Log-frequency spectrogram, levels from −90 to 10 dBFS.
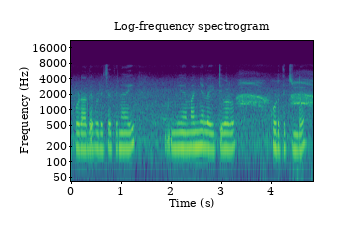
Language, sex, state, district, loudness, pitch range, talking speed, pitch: Malayalam, female, Kerala, Kollam, -17 LUFS, 180-190 Hz, 60 wpm, 180 Hz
